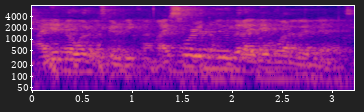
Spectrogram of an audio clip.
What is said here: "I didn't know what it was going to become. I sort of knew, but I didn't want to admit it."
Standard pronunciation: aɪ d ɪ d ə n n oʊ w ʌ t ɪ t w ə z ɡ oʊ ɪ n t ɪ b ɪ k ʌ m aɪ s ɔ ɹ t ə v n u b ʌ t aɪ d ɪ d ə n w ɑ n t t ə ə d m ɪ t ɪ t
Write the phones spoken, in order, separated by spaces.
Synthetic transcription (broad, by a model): aɪ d ɪ d n n oʊ w ʌ t ɪ t w ə z ɡ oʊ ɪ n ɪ b ɪ k ʌ m aɪ s ɔ ɹ t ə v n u b ʌ t aɪ d ɪ d n w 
